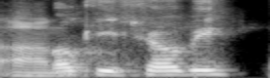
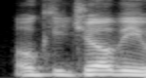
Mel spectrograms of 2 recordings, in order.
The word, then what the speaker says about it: Okeechobee: Okeechobee. – Yes. Okeechobee, which is close to where Jim Gale's whole operation is.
